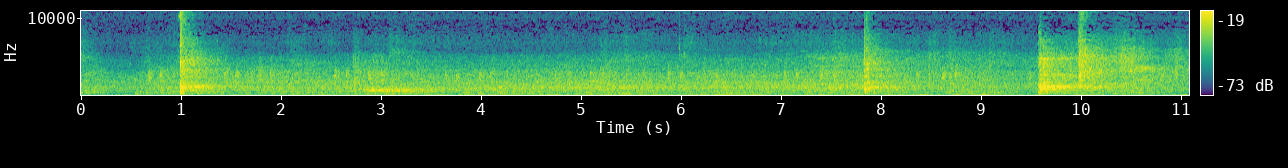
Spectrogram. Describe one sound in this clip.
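A tennis ball is struck by a racket with a sharp pop that echoes in a large hall.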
